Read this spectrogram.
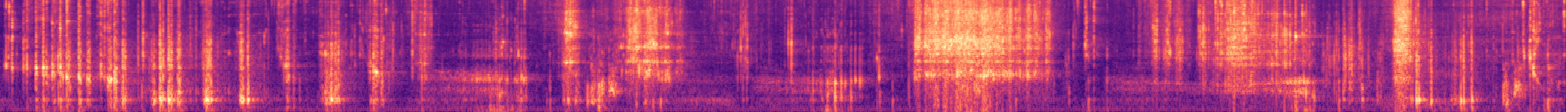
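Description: Ice cubes clink and rattle in a glass close to a microphone.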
